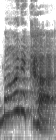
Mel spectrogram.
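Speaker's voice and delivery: mock, very high-pitched, all-knowing tone. Retelling how a friend reacts to romantic mishaps: imitating Catherine's knowing tone. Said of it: "in this way that it's like, it just says everything".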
